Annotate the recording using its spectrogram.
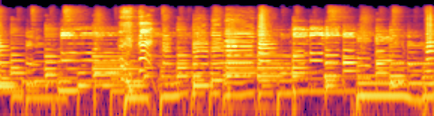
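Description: Live band playing an instrumental passage with a steady beat: guitar over bass and drums, with trumpet and trombone.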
